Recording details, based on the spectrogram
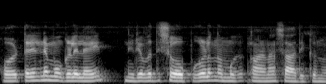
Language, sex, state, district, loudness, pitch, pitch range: Malayalam, male, Kerala, Kasaragod, -16 LUFS, 160 Hz, 155-175 Hz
